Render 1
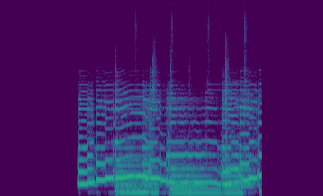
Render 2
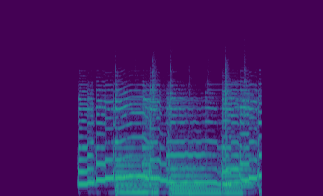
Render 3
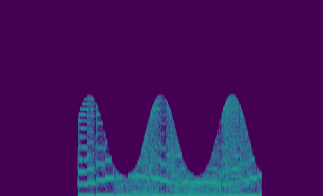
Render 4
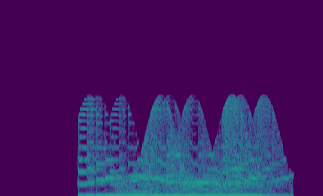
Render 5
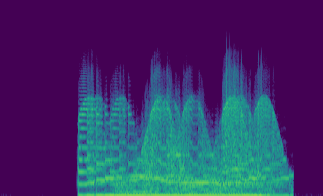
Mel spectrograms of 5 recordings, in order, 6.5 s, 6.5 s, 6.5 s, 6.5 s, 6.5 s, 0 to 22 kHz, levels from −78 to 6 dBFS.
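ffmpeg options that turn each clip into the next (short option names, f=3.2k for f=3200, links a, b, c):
-af "lowpass=2.9k,highshelf=f=2.1k:g=8.5"
-af "aeval=exprs='0.237*(cos(1*acos(clip(val(0)/0.237,-1,1)))-cos(1*PI/2))+0.119*(cos(3*acos(clip(val(0)/0.237,-1,1)))-cos(3*PI/2))+0.0944*(cos(6*acos(clip(val(0)/0.237,-1,1)))-cos(6*PI/2))+0.0133*(cos(7*acos(clip(val(0)/0.237,-1,1)))-cos(7*PI/2))+0.0944*(cos(8*acos(clip(val(0)/0.237,-1,1)))-cos(8*PI/2))':c=same,aexciter=amount=1.4:drive=7.7:freq=2.1k,afftfilt=real='re*lt(b*sr/1024,370*pow(3000/370,0.5+0.5*sin(2*PI*0.7*pts/sr)))':imag='im*lt(b*sr/1024,370*pow(3000/370,0.5+0.5*sin(2*PI*0.7*pts/sr)))':win_size=1024:overlap=0.75"
-af "aecho=1:1:168|636:0.422|0.501,volume=-3dB"
-af "aeval=exprs='0.211*sin(PI/2*2.24*val(0)/0.211)':c=same,volume=8.5dB"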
